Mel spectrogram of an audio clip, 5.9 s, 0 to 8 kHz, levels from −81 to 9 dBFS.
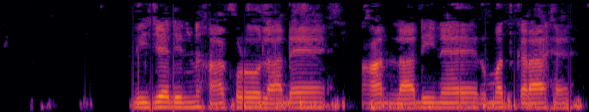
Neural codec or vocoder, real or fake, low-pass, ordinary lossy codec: none; real; 7.2 kHz; MP3, 32 kbps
